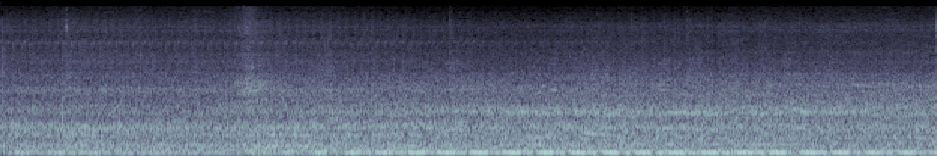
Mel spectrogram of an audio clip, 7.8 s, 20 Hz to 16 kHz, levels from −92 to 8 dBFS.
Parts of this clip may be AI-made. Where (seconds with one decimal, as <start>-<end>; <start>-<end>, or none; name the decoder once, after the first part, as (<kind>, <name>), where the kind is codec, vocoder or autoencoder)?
0.7-3.6 (vocoder, BigVGAN v2); 6.1-6.6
